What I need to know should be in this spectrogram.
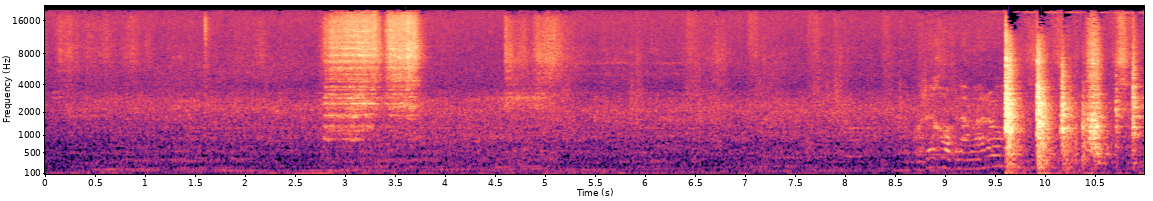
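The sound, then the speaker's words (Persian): A hot pot lifted with a holder and emptied into a basket strainer. Steady kitchen background noise is followed near the end by a burst of rapid metallic clanks and clatter. “ببخشید اگه این صدا خیلی زیاده. قابلمه رو با دستگیره میگیریم میبریم توی سبد خالی میکنیم.”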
